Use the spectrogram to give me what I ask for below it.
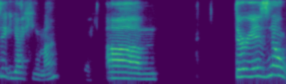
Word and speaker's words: Yahima: or am I pronouncing it completely wrong I pronounce it yahima um there is no right and wrong as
